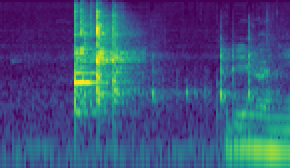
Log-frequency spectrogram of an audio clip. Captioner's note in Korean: 달그락 소리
